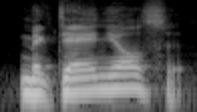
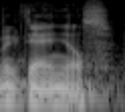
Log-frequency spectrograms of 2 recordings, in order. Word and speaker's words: McDaniel: Did you see the meme that McDaniels? I said McDaniels. I got his name wrong. Help me, Miami coach. It's McDaniel. Is it McDaniel? Isn't it Mike McDaniel? It's Mike McDaniel.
